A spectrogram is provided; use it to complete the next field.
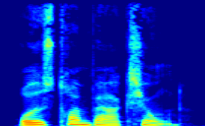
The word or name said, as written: rødstrømpeaktion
